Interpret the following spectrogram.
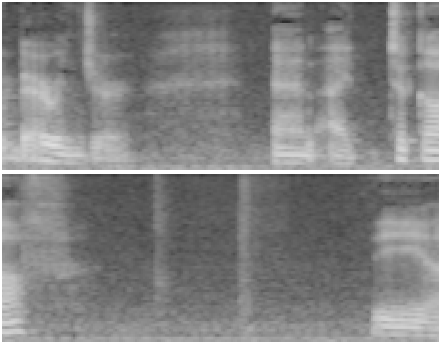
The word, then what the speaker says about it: Behringer: is a different microphone it is the Barringer berenguer Berenguer a Behringer and I took off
